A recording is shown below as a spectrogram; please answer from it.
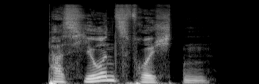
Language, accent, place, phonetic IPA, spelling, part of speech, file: German, Germany, Berlin, [paˈsi̯oːnsˌfʁʏçtn̩], Passionsfrüchten, noun, De-Passionsfrüchten.ogg
- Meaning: dative plural of Passionsfrucht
